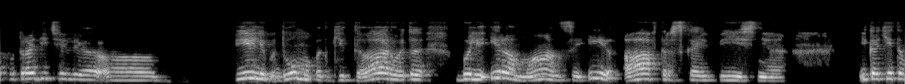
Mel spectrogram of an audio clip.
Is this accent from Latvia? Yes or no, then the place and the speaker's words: no; Sergiev Posad, Moscow Oblast, Russia; Родилась в Сергиевом Посаде. Я думаю, что слушатели многие знают, что это такой центр православия, где покоится в лавре мощи преподобного Сергия Радонежского.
